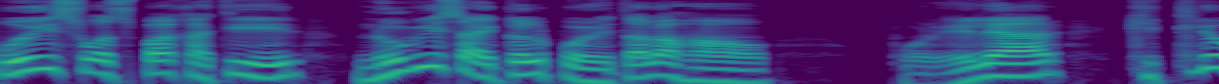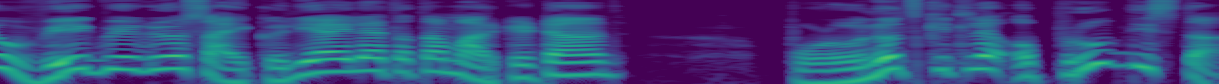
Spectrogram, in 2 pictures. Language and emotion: Goan Konkani, happy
